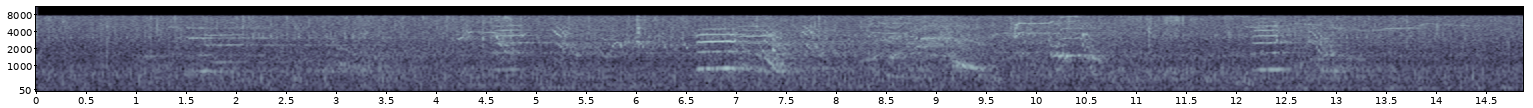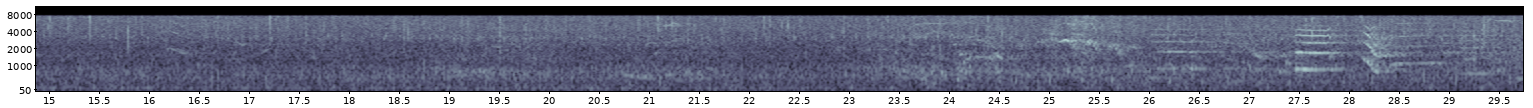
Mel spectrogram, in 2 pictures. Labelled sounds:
1.0	2.1	killer whale, northern resident, G clan, 1.1 to 4.9 kHz
4.3	5.4	killer whale, northern resident, G clan, 0.81 to 5.2 kHz
5.7	7.5	killer whale, northern resident, G clan, 0.78 to 7.7 kHz
8.2	10.5	killer whale, northern resident, G clan, 0.78 to 6.2 kHz
12.1	12.9	killer whale, northern resident, G clan, 0.78 to 6.9 kHz
13.4	14.4	killer whale, northern resident, G clan, 4.2 to 5.4 kHz
16.2	16.8	killer whale, northern resident, G clan, 1.6 to 5.9 kHz
23.1	24.6	killer whale, northern resident, G clan, 1.1 to 5.7 kHz
25.6	29.7	killer whale, northern resident, G clan, 0.78 to 7.9 kHz

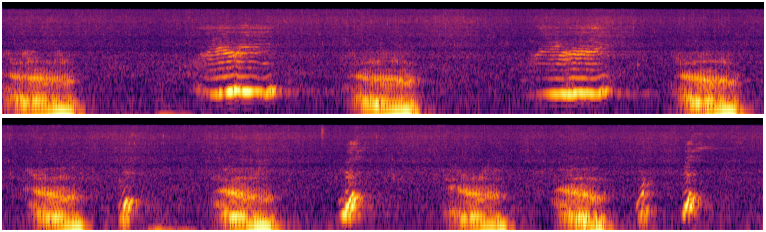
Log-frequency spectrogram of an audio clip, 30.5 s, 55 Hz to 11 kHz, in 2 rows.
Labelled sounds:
3.9	5.1	humpback whale, 0.78 to 3.4 kHz
10.6	12.0	humpback whale, 0.78 to 3.5 kHz
15.7	15.9	humpback whale, 0.78 to 1.0 kHz
29.1	29.4	humpback whale, 2.5 to 2.9 kHz

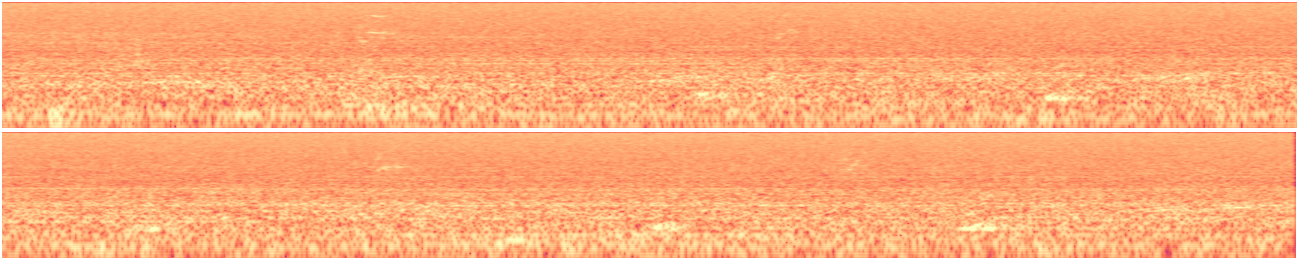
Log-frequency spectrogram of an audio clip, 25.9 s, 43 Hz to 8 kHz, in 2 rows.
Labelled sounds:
3.7	3.9	humpback whale, 2.0 to 2.3 kHz
16.7	17.0	humpback whale, 1.5 to 1.9 kHz

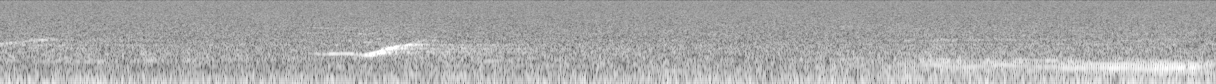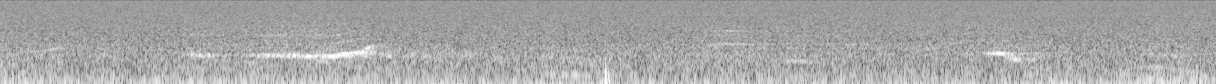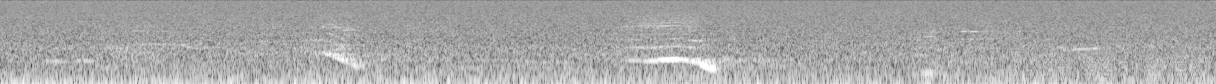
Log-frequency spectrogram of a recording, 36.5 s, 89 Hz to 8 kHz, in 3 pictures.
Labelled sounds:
0.0	0.6	humpback whale, 0.80 to 1.1 kHz

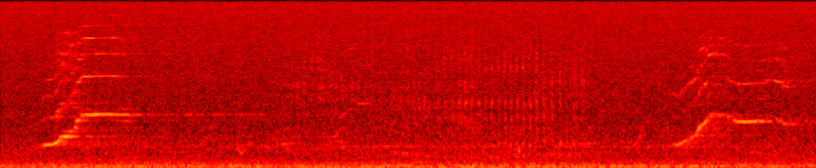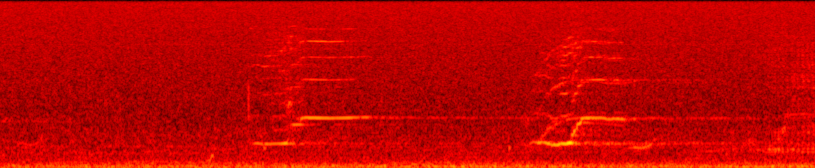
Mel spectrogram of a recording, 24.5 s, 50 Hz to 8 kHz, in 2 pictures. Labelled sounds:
0.7	2.0	humpback whale, 0.80 to 5.1 kHz
10.0	12.0	humpback whale, 0.80 to 3.1 kHz
16.0	17.6	humpback whale, 0.80 to 3.8 kHz
20.3	21.6	humpback whale, 0.80 to 3.9 kHz

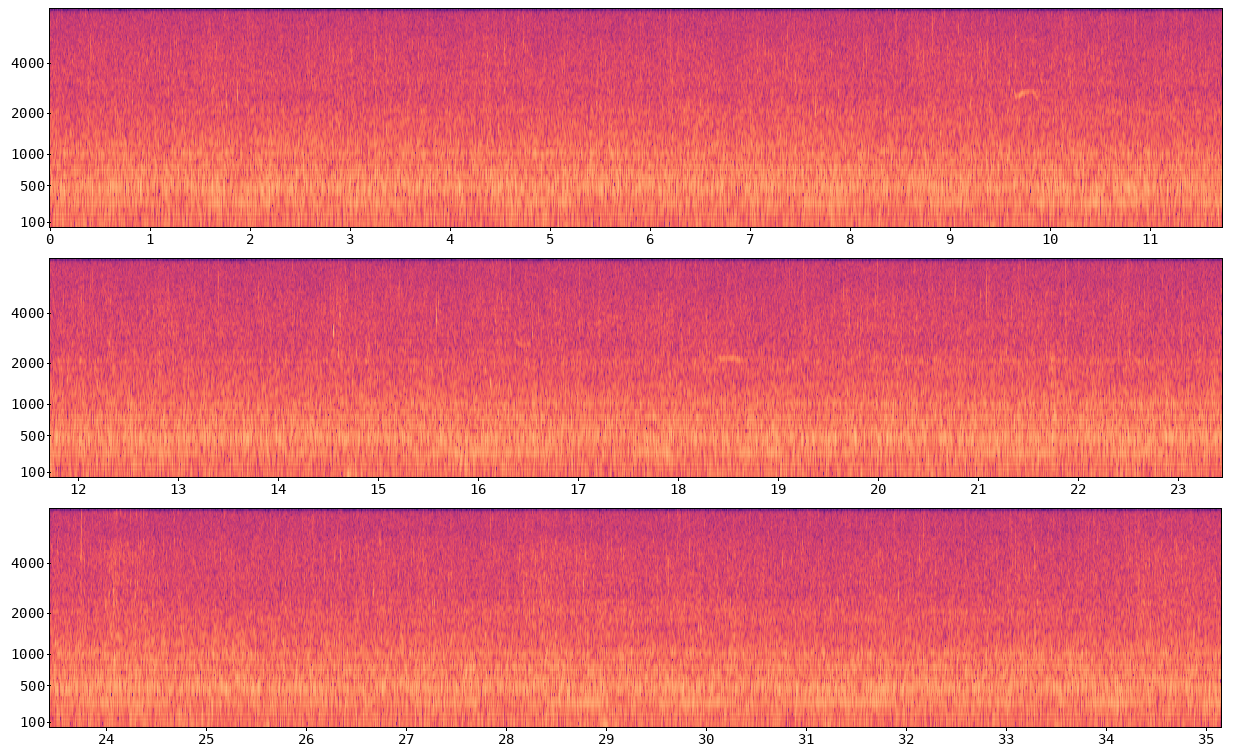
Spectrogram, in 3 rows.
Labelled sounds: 9.6	9.9	killer whale, offshore, 2.4 to 2.9 kHz
18.4	18.7	killer whale, offshore, 2.1 to 2.2 kHz

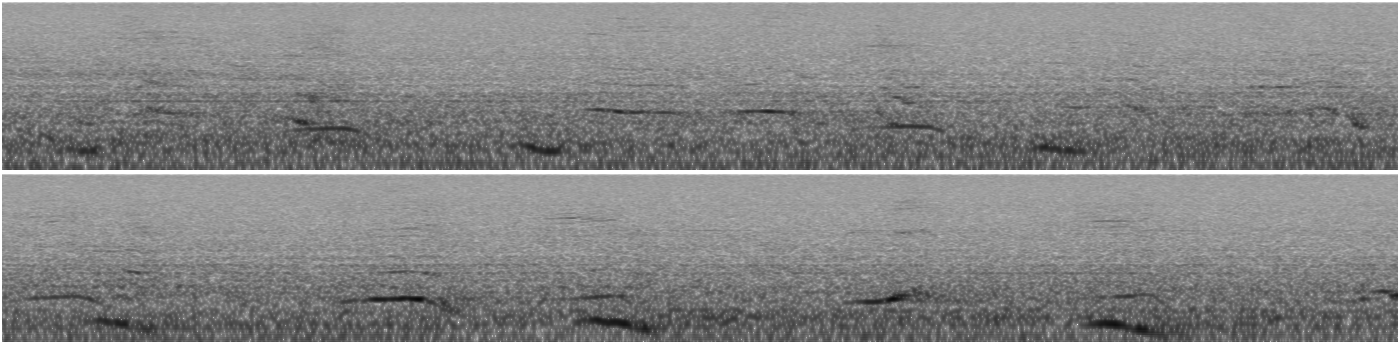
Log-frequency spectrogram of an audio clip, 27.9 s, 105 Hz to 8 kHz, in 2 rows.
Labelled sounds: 8.6	9.0	humpback whale, 2.5 to 2.7 kHz
19.4	20.1	humpback whale, 2.3 to 2.7 kHz
24.9	25.2	humpback whale, 2.3 to 2.5 kHz

